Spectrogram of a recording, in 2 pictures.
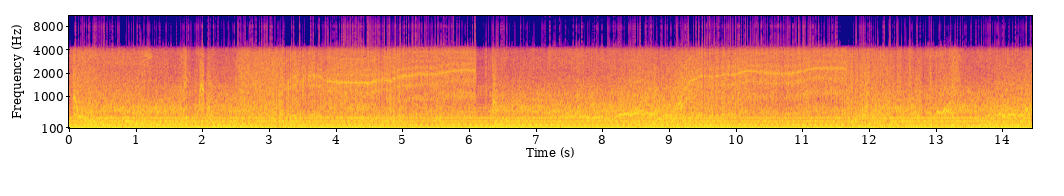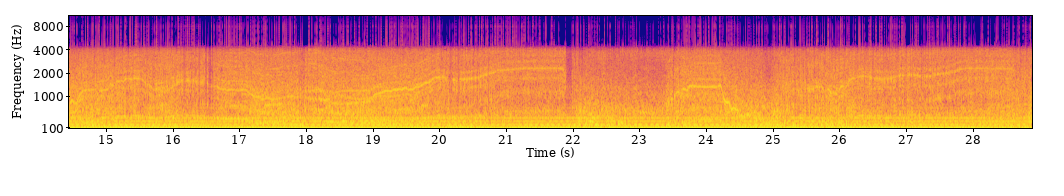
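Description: FPV quadcopter's electric motors whining, their pitch rising and falling as the throttle changes, over a steady low electrical buzz.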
